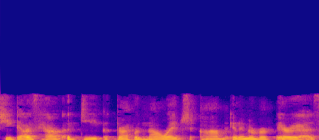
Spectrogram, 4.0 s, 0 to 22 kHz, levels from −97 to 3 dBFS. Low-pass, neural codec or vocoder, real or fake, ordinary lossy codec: 7.2 kHz; codec, 24 kHz, 0.9 kbps, WavTokenizer, medium music audio release; fake; MP3, 48 kbps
